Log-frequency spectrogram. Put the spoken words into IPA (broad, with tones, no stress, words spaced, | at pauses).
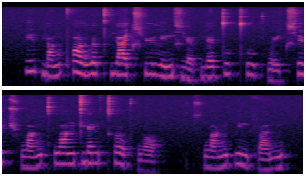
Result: i˥pjɑ˧˥ŋpʰɑ˥˧ʊ̯lɤ˥˩ t̪ʰjä˥t͡ɕʰy˥ li˧˥nɕjɛ˨˩pjɛ˧˥ t̪u˥ t̪ʰu˥˩pʰwe˩ɪ̯ t͡ɕʰi˥ʈ͡ʂʰwɑ˧˥ŋkʰwɑ˥ŋt̪jɛ˥n kʰɤ˥˩pʰwɔ˩ | t͡sʰwɑ˧˥ŋpi˥˩nfa˧˥n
